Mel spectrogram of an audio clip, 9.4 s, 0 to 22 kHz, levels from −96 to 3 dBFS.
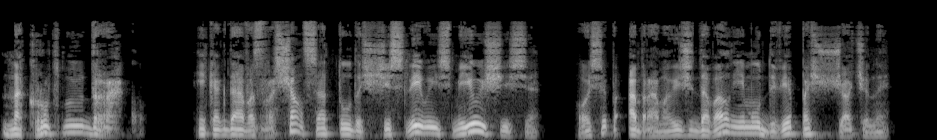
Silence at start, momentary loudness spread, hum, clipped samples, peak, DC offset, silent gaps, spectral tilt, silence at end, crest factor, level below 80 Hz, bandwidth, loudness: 0.05 s; 10 LU; none; under 0.1%; -2 dBFS; under 0.1%; 1.47-1.93 s, 5.46-5.75 s; -4 dB/octave; 0.5 s; 24 dB; -58 dBFS; 13 kHz; -26 LUFS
